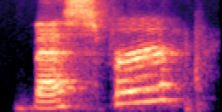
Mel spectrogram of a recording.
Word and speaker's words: BSEPR: is notes 24 on bsepr which is usually pronounced bespur um and then we're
